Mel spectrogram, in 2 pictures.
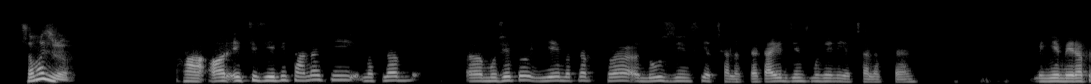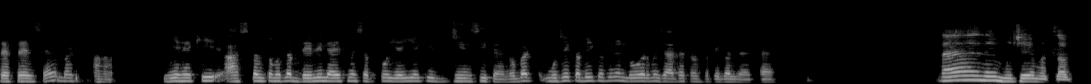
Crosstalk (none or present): none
